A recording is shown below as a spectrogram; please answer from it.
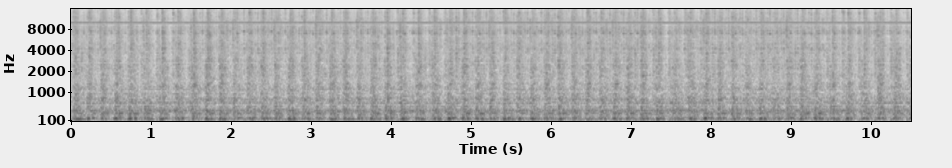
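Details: CNY computerized embroidery machine on test stitching after a repair for a motor that had not rotated at all. Fast, even stitching chatter over a smooth motor hum, no grinding or knocking. It finishes one color and the technician calls it very good.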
